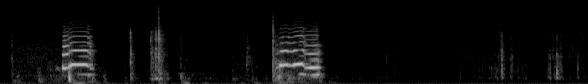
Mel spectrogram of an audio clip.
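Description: Wooden table drawer squeaking as it is pulled open: two short, high squeaks about two seconds apart, with light knocks and the rustle of cloth being handled.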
